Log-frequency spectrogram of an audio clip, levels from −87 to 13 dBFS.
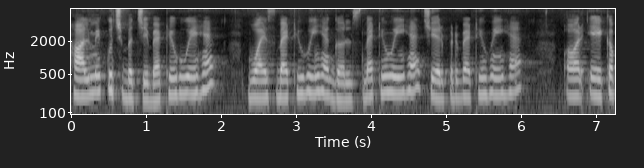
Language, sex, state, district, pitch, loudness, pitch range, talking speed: Hindi, female, Punjab, Pathankot, 215 Hz, -20 LUFS, 190-230 Hz, 180 wpm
